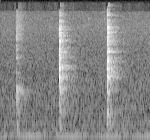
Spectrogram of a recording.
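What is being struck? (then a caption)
Small speaker with a heavy steel magnet. A small speaker with a heavy magnet is thumped three times, each a short, clicky tap that dies away almost at once. It gives no ring, because its resonant frequency sits below the range of human hearing, unlike an empty can.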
